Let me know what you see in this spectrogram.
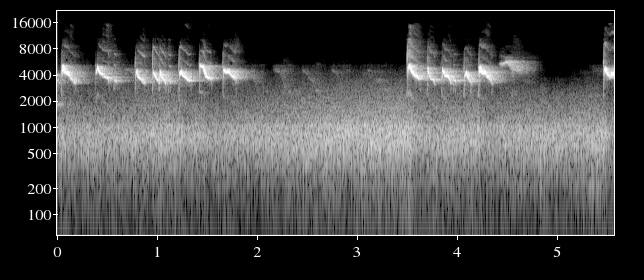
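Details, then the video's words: Puteh (white-eye) kept as a songbird, recorded 3 August 2020, giving a quick row of piercing downslurred chirps, a silent stretch, then a second rapid run ending in a slightly buzzy note. "Puteh Crazy"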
